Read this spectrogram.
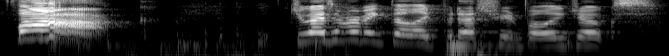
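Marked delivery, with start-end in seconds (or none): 0.0-0.8 sudden loud high curse; startled curse. Retold or imitated. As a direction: blurt it out in shock. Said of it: "but I'm like".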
